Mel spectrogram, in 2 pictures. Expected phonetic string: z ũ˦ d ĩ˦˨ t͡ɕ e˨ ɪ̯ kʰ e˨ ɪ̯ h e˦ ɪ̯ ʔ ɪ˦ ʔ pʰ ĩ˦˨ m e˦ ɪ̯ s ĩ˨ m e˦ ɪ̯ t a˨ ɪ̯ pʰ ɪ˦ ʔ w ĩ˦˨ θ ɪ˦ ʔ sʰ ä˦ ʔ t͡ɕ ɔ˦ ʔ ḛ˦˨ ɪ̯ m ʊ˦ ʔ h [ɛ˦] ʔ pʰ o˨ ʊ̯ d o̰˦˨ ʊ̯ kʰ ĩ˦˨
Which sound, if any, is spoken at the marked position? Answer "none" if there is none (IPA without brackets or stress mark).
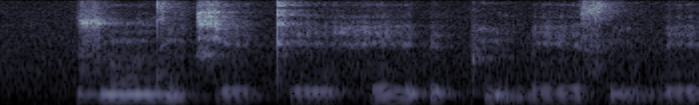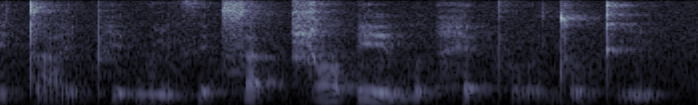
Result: ɛ˦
